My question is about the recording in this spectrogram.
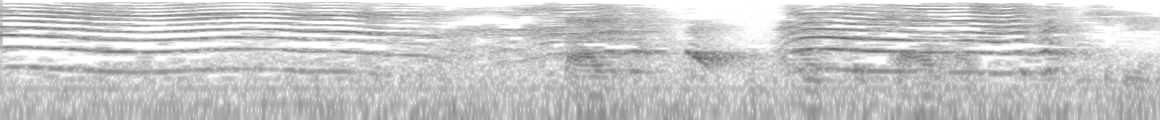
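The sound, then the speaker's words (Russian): An infant wails in long, sustained cries with a brief break in the middle, fairly loud, the crying resuming strongly near the end over a low hum. “Может быть, увести ребенка куда-нибудь подальше.”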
